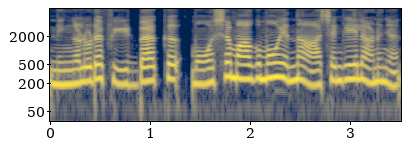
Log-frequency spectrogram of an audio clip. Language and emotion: Malayalam, fearful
